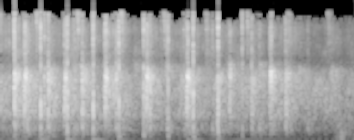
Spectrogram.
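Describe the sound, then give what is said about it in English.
Audience applause after a proclamation of Multnomah County Library Sesquicentennial Day in Portland: a dense, steady crackle of many hands clapping together, loud and sustained for the whole stretch. “So congratulations, and let's hear it for our library.”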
